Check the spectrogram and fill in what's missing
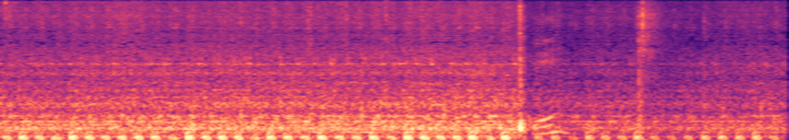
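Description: A Honda Revo motorcycle with a weak charging circuit idles close by in a rapid, rough, pulsing rhythm, then shifts to a softer, uneven beat after a sharp click. Someone says a brief word.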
